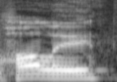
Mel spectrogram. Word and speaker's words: hale: what you want but here in hawaiian the eye is pronounced as e it's an e sound okay so hale like spanish it's even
